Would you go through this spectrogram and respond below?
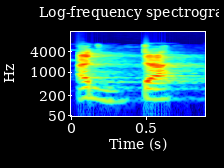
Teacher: dal's makhraj is above, it is at the tip of the tongue, close to what? The upper part of the mouth.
